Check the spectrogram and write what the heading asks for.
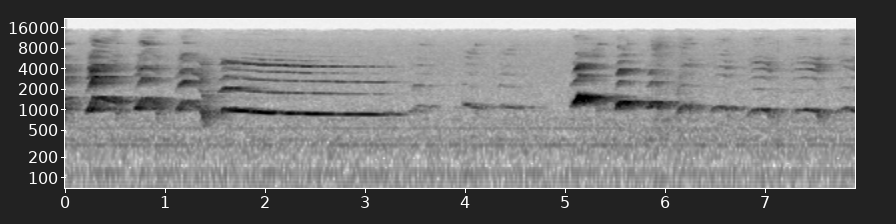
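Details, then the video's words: Puppy whining in a series of high, tonal cries, several short rising whimpers followed by a long drawn-out falling whine, then a pause and more short whimpers; faint steady hum in the background. "A puppy whining"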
